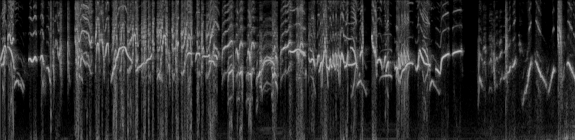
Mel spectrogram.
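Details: Long, dense outpouring from an oriental magpie-robin, known locally as kacer, used to make other kacer start singing; continuous jumble of whistles, trills, rasping notes and mimicked-sounding chips, briefly pausing near the end.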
